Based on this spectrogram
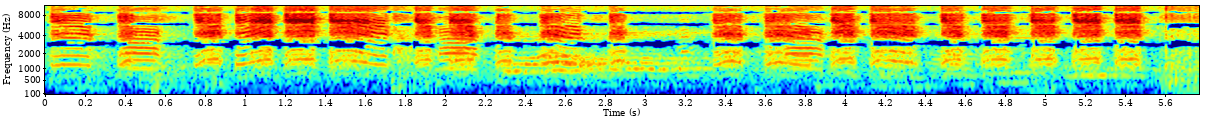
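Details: A zebra finch chick, three weeks old, insistently begs its mother for food with dense, rapid strings of harsh high-pitched buzzy notes, almost continuous at first, then pulsing steadily about three per second.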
